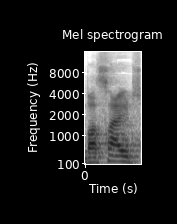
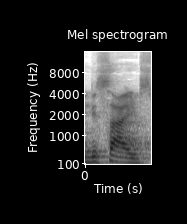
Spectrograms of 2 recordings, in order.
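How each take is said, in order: First: The first syllable has a reduced 'uh' vowel. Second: The first syllable has a clear 'ee' vowel. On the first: This is the colloquial form. "Colloquial ল্যাঙ্গুয়েজে বাসাইডস উচ্চারণ করে" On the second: This is the standard form. "আমি বিসাইডস বলি"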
